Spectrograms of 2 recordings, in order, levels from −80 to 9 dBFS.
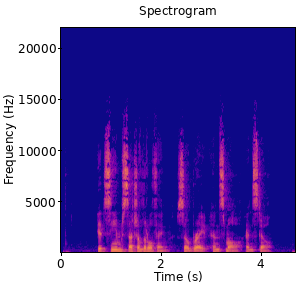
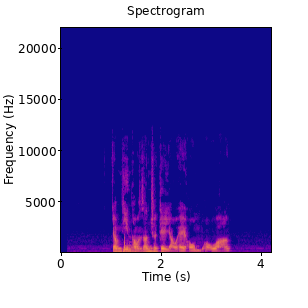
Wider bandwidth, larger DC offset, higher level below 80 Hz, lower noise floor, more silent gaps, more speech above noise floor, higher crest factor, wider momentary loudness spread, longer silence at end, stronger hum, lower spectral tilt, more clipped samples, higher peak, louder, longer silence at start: first, 14.5 kHz vs 11.5 kHz; neither; about the same, -62 dBFS vs -58 dBFS; first, -65 dBFS vs -58 dBFS; neither; first, 43 dB vs 37 dB; about the same, 18 dB vs 20 dB; first, 11 LU vs 6 LU; second, 0 s vs 0.85 s; neither; second, -3.5 dB/octave vs -7 dB/octave; neither; about the same, -6 dBFS vs -4 dBFS; about the same, -22 LUFS vs -22 LUFS; second, 0.1 s vs 1 s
